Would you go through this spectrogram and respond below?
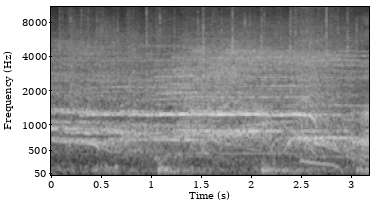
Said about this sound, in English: Listen to the crowd, folks.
